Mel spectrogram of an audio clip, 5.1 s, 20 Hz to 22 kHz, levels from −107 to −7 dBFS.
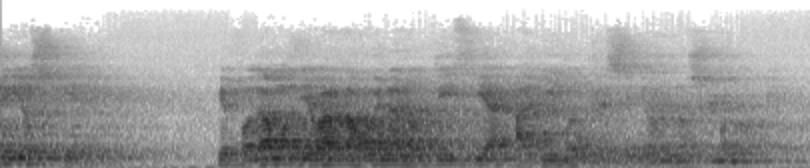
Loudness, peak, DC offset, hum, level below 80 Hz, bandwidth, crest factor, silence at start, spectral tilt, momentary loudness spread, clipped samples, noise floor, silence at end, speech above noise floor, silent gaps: -29 LUFS; -10 dBFS; under 0.1%; none; -60 dBFS; 13.5 kHz; 20 dB; 0 s; -6 dB/octave; 18 LU; under 0.1%; -51 dBFS; 0 s; 23 dB; none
